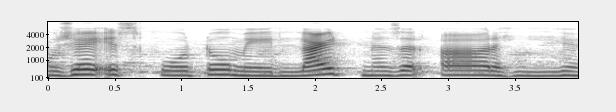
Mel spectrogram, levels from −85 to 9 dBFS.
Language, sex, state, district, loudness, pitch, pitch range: Hindi, female, Madhya Pradesh, Umaria, -22 LUFS, 235 Hz, 220-260 Hz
